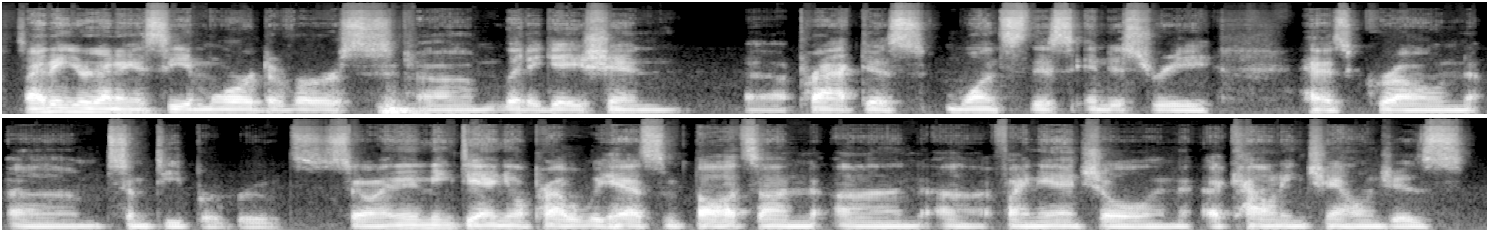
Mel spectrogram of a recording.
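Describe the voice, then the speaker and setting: Low, flat-voiced man on a webinar. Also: unhurried. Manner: earnest, repeats words as he restarts phrases. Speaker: lawyer on a panel. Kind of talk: webinar panel talk.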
